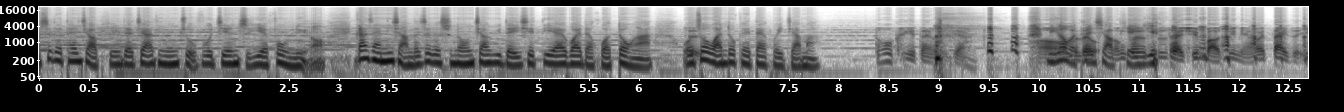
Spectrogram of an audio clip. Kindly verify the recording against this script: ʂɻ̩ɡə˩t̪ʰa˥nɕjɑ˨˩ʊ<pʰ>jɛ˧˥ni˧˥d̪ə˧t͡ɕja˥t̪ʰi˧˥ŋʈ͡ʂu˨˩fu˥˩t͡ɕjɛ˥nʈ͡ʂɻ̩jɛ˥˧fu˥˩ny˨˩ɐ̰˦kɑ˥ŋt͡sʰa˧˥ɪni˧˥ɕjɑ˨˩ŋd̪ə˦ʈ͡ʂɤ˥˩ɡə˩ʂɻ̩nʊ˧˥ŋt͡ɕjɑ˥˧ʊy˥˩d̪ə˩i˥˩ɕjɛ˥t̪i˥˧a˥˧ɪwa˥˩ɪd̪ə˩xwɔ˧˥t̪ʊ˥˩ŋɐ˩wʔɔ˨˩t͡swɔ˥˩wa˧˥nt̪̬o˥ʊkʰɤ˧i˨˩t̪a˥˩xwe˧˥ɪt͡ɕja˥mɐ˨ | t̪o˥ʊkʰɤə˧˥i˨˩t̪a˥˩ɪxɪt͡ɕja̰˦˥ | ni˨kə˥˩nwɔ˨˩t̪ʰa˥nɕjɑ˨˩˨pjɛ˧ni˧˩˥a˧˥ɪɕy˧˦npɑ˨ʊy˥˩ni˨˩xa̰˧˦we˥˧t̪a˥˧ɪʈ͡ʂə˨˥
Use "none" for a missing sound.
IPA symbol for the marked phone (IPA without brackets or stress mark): pʰ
